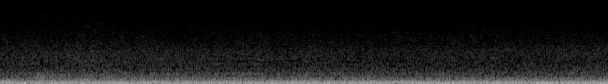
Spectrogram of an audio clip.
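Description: A steady low rumble with a constant hum running through it.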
